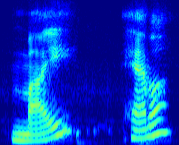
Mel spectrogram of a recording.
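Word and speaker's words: Mie Hama: What I thought was really cool is that I think you pronounce her name Mai Hama.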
